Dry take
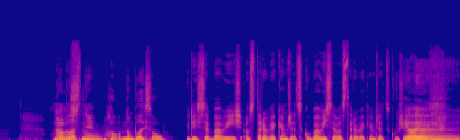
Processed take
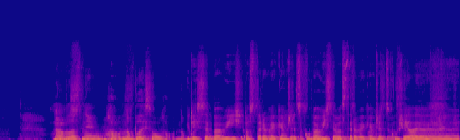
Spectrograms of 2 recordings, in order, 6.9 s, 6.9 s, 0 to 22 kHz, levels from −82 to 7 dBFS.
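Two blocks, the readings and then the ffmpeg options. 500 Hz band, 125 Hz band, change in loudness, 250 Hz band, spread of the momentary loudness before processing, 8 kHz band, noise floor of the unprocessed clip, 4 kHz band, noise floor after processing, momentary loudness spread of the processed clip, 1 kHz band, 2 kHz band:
-10.0 dB, -10.0 dB, -10.0 dB, -9.5 dB, 12 LU, -8.5 dB, -75 dBFS, -8.5 dB, -69 dBFS, 5 LU, -10.5 dB, -11.0 dB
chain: -filter_complex "[0:a]acrossover=split=90|380|1100[a][b][c][d];[a]acompressor=threshold=-57dB:ratio=4[e];[b]acompressor=threshold=-33dB:ratio=4[f];[c]acompressor=threshold=-36dB:ratio=4[g];[d]acompressor=threshold=-44dB:ratio=4[h];[e][f][g][h]amix=inputs=4:normalize=0,aecho=1:1:53|812:0.299|0.282,volume=-2dB"

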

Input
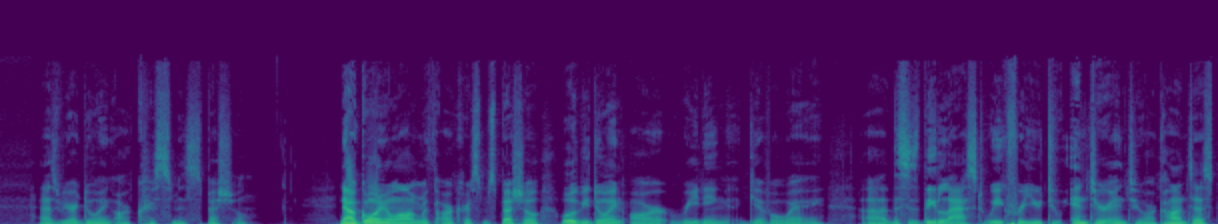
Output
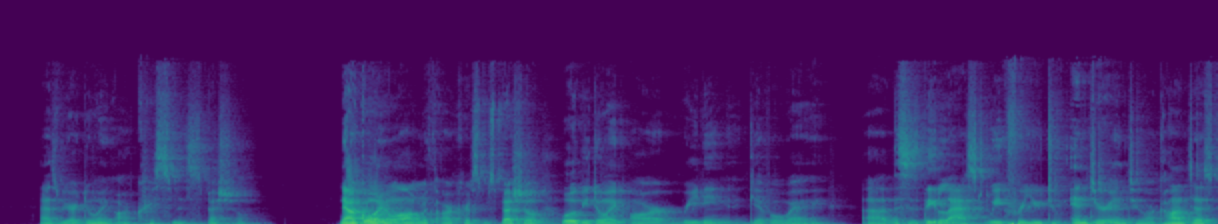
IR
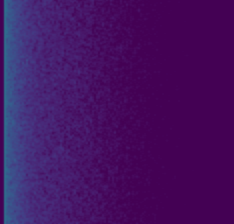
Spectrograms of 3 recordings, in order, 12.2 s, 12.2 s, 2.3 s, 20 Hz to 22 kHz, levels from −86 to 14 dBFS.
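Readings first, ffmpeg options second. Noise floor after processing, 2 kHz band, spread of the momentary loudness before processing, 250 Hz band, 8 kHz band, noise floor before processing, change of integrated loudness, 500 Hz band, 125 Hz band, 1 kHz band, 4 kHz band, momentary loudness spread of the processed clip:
-81 dBFS, +0.5 dB, 14 LU, +0.5 dB, +1.0 dB, -62 dBFS, +1.0 dB, +1.0 dB, +1.0 dB, +0.5 dB, +1.0 dB, 14 LU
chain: -filter_complex "[0:a]agate=range=-22dB:threshold=-47dB:ratio=16:detection=peak,asplit=2[a][b];[1:a]atrim=start_sample=2205,afade=t=out:st=0.27:d=0.01,atrim=end_sample=12348,adelay=64[c];[b][c]afir=irnorm=-1:irlink=0,volume=-7dB[d];[a][d]amix=inputs=2:normalize=0"

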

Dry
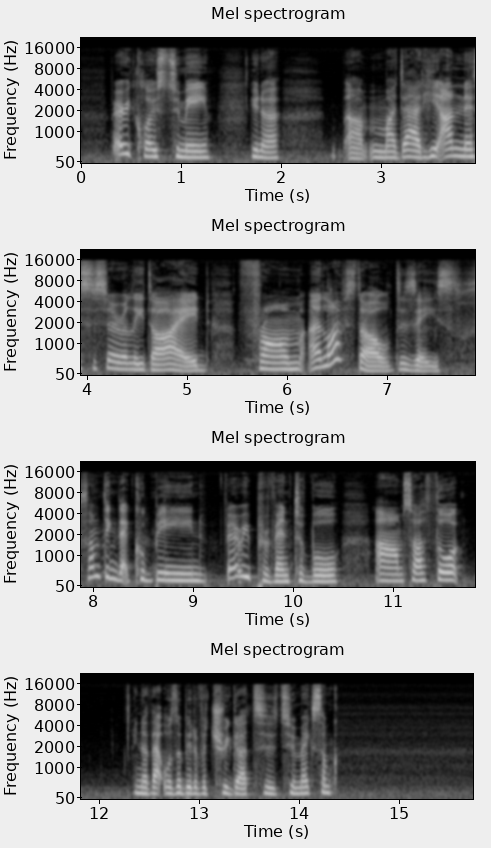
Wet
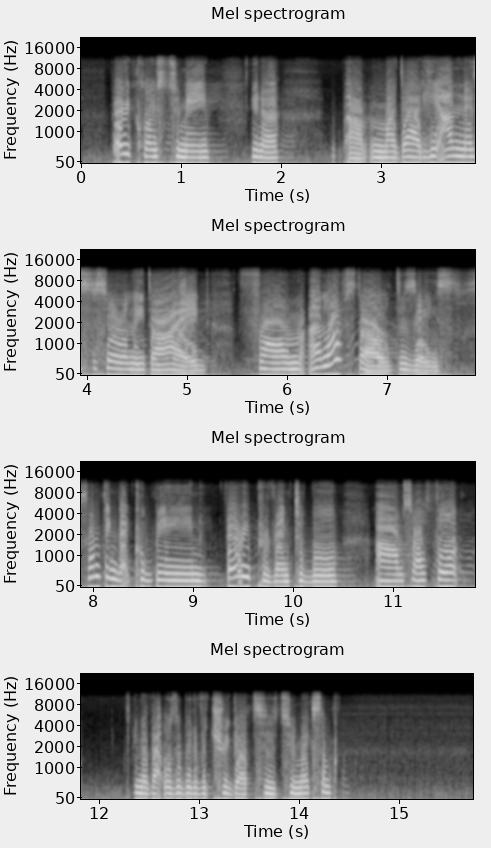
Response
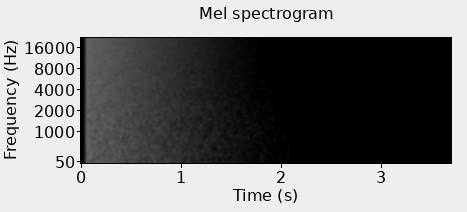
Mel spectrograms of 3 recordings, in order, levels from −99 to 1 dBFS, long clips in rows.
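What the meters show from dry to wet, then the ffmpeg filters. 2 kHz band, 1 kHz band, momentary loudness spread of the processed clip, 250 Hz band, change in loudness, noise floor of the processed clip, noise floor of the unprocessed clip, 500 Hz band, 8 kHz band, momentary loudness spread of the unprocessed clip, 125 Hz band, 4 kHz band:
+9.0 dB, +8.0 dB, 7 LU, +10.0 dB, +9.0 dB, -44 dBFS, -58 dBFS, +9.0 dB, +7.0 dB, 8 LU, +11.5 dB, +9.5 dB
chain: -filter_complex "[0:a]acrossover=split=7400[a][b];[a]aeval=exprs='max(val(0),0)':c=same[c];[b]acompressor=threshold=-50dB:ratio=6[d];[c][d]amix=inputs=2:normalize=0,asplit=2[e][f];[f]adelay=198.3,volume=-29dB,highshelf=f=4k:g=-4.46[g];[e][g]amix=inputs=2:normalize=0,aresample=22050,aresample=44100,alimiter=level_in=17.5dB:limit=-1dB:release=50:level=0:latency=1,volume=-1dB"

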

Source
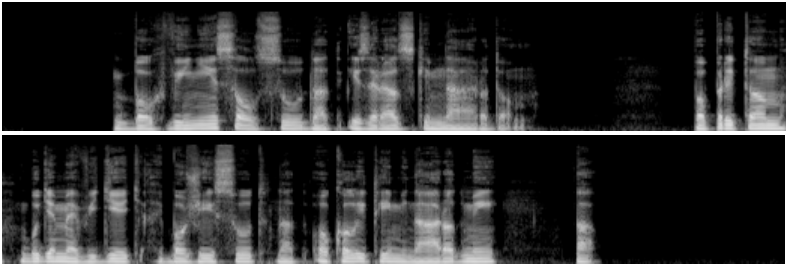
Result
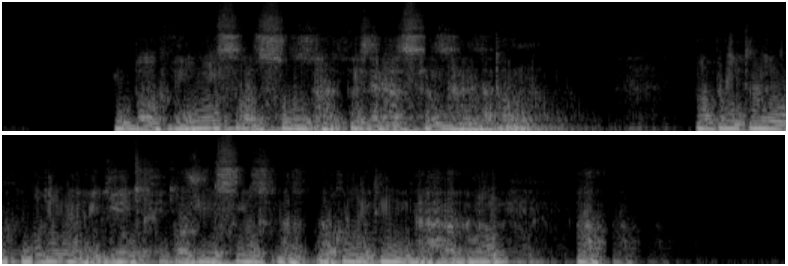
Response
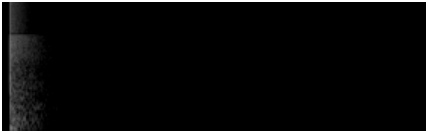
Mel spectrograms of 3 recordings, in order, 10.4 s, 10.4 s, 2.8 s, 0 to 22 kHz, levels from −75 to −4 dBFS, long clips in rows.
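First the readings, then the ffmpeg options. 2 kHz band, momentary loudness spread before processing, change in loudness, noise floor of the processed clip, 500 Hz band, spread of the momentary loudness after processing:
-19.5 dB, 9 LU, -18.0 dB, -79 dBFS, -19.5 dB, 15 LU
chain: -filter_complex "[0:a]areverse,acompressor=threshold=-31dB:ratio=12,areverse[a];[1:a]atrim=start_sample=2205,afade=t=out:st=0.14:d=0.01,atrim=end_sample=6615[b];[a][b]afir=irnorm=-1:irlink=0,aeval=exprs='0.211*(cos(1*acos(clip(val(0)/0.211,-1,1)))-cos(1*PI/2))+0.0668*(cos(4*acos(clip(val(0)/0.211,-1,1)))-cos(4*PI/2))+0.0596*(cos(5*acos(clip(val(0)/0.211,-1,1)))-cos(5*PI/2))':c=same,aecho=1:1:234|468|702:0.251|0.0728|0.0211,aeval=exprs='max(val(0),0)':c=same,volume=-5.5dB"

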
